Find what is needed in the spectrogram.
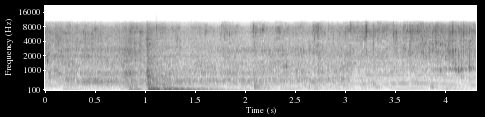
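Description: Fresh milk pouring in a steady stream from a plastic bucket through a plastic strainer into a clay pot, splashing as it fills. A low thump about a second in.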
